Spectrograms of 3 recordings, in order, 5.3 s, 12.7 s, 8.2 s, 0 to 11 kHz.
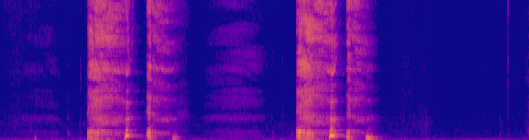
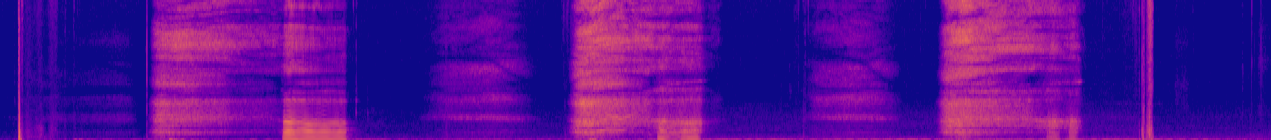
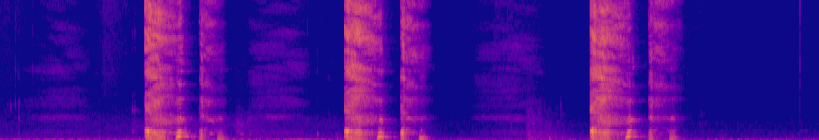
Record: {"cough_length": "5.3 s", "cough_amplitude": 4785, "cough_signal_mean_std_ratio": 0.35, "exhalation_length": "12.7 s", "exhalation_amplitude": 6090, "exhalation_signal_mean_std_ratio": 0.51, "three_cough_length": "8.2 s", "three_cough_amplitude": 7458, "three_cough_signal_mean_std_ratio": 0.34, "survey_phase": "alpha (2021-03-01 to 2021-08-12)", "age": "65+", "gender": "Female", "wearing_mask": "No", "symptom_cough_any": true, "symptom_onset": "12 days", "smoker_status": "Ex-smoker", "respiratory_condition_asthma": false, "respiratory_condition_other": false, "recruitment_source": "REACT", "submission_delay": "2 days", "covid_test_result": "Negative", "covid_test_method": "RT-qPCR"}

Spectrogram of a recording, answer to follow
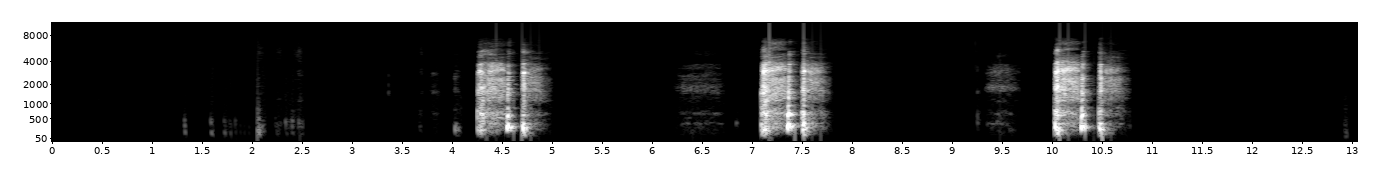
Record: {"three_cough_length": "13.1 s", "three_cough_amplitude": 10568, "three_cough_signal_mean_std_ratio": 0.22, "survey_phase": "beta (2021-08-13 to 2022-03-07)", "age": "65+", "gender": "Female", "wearing_mask": "No", "symptom_runny_or_blocked_nose": true, "smoker_status": "Never smoked", "respiratory_condition_asthma": false, "respiratory_condition_other": false, "recruitment_source": "REACT", "submission_delay": "1 day", "covid_test_result": "Negative", "covid_test_method": "RT-qPCR"}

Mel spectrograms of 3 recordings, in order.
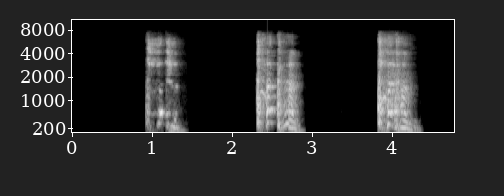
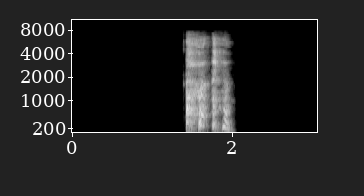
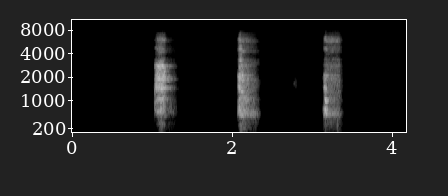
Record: {"three_cough_length": "4.8 s", "three_cough_amplitude": 32767, "three_cough_signal_mean_std_ratio": 0.38, "cough_length": "3.1 s", "cough_amplitude": 30598, "cough_signal_mean_std_ratio": 0.29, "exhalation_length": "4.2 s", "exhalation_amplitude": 12901, "exhalation_signal_mean_std_ratio": 0.22, "survey_phase": "alpha (2021-03-01 to 2021-08-12)", "age": "45-64", "gender": "Female", "wearing_mask": "No", "symptom_none": true, "smoker_status": "Never smoked", "respiratory_condition_asthma": false, "respiratory_condition_other": false, "recruitment_source": "REACT", "submission_delay": "1 day", "covid_test_result": "Negative", "covid_test_method": "RT-qPCR"}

